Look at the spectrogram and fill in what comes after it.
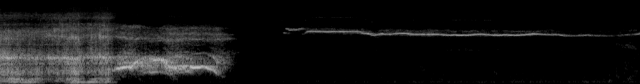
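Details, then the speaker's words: An adult imitates a father's snoring: a rough, gurgling snort, a brief pause, then a long thin whistling exhale; imitated snoring. "my father has these he doesn't even think he snores but it sounds like he's passing away it goes like this"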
